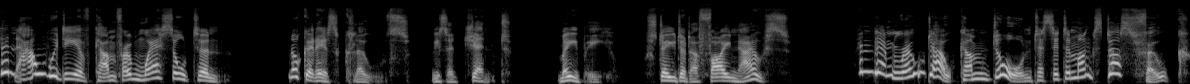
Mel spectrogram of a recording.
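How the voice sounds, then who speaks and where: A man puts on a croaky character voice at an extremely high pitch, speaking fairly slowly. The sound is dry and close, with no echo. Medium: read story. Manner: gossipy, suspicious.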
